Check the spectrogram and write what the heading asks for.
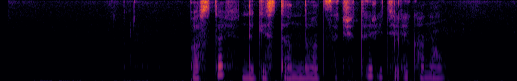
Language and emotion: Russian, neutral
